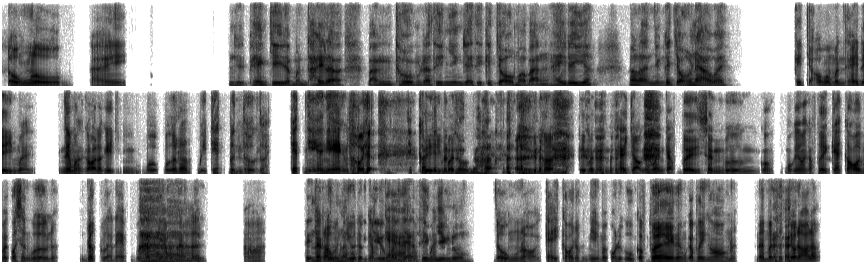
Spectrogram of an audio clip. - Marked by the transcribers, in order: chuckle; laughing while speaking: "thấy"; unintelligible speech; "stress" said as "trét"; laughing while speaking: "á"; laughing while speaking: "ừ, đó"; laugh; other background noise; laugh
- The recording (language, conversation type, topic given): Vietnamese, podcast, Thiên nhiên giúp bạn giảm căng thẳng bằng cách nào?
